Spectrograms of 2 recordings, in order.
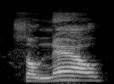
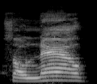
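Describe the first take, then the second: No difference in how they are said.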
